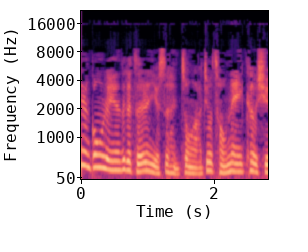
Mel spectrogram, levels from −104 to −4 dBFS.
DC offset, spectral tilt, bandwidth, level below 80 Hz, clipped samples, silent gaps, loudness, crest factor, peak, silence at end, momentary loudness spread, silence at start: under 0.1%; -5 dB/octave; 9 kHz; -50 dBFS; under 0.1%; none; -20 LUFS; 12 dB; -8 dBFS; 0 s; 5 LU; 0 s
